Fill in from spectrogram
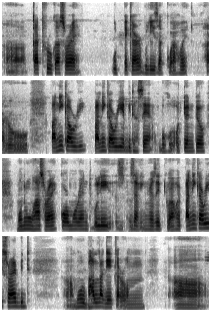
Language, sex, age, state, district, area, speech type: Assamese, male, 18-30, Assam, Tinsukia, rural, spontaneous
